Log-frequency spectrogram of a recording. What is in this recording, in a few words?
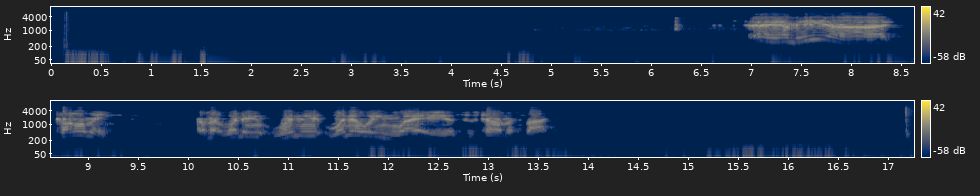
voicemail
